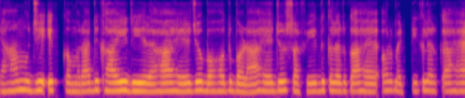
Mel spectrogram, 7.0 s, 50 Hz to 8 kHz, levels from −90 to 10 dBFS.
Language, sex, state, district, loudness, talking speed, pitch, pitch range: Hindi, female, Haryana, Rohtak, -18 LUFS, 190 wpm, 205 Hz, 200-220 Hz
